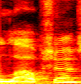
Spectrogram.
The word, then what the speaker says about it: Laubscher: It is Michael Laubscher. So Michael.Laubscher. My surname is spelled L-A-U. B-S-C-H-E-R.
